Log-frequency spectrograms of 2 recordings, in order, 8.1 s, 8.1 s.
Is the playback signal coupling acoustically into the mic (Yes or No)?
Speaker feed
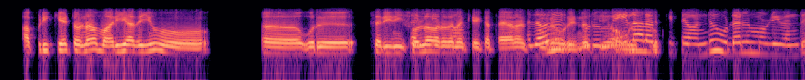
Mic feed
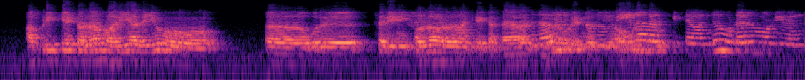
Yes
